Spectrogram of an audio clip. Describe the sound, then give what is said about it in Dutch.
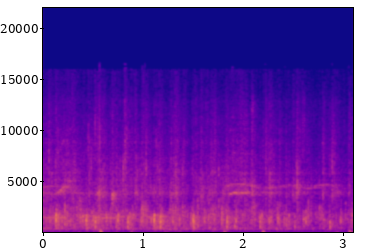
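An audience applauds the leaders who rehearsed for weeks with the children: many hands clapping in a dense, continuous patter with scattered louder claps, holding an even level throughout with no voices standing out. “Dus ik wil een heel hartelijk applaus voor de leiding die ook weken heeft geoefend.”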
